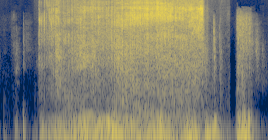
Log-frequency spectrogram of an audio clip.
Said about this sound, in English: It's me tearing up the contract. Yeah. I'm tearing up the contract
